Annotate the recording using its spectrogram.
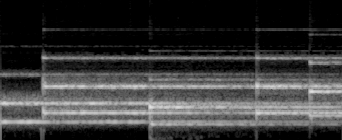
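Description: Electronic music intro: sustained synthesizer chords with no beat, moving to a new chord about every second and a half.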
